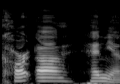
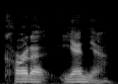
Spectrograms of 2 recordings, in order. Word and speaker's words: Cartagena: It's pronounced Cartagena, not Cartagena. Wake up.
